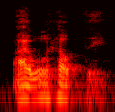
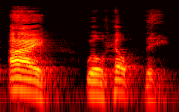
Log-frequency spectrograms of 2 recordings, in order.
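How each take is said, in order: First: Said in the usual way. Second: "I" punched loud and held long; slow down and lean hard on "I"; stress on I. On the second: Acted. Preacher reminding God's people of his promise, "I" loud and stretched.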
